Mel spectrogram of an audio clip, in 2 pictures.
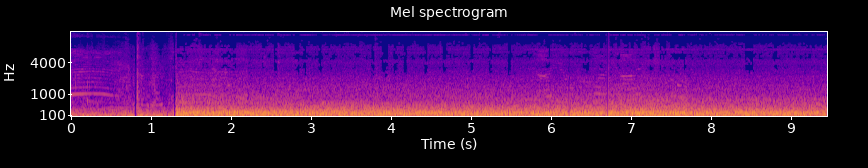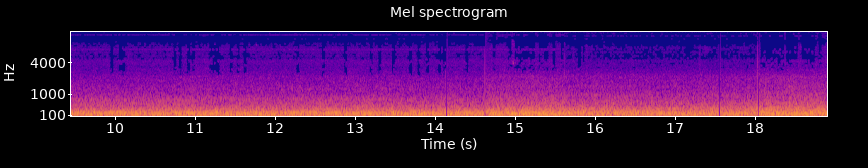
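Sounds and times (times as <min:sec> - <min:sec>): airliner cabin rumble: 0:00.0 - 0:18.9.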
